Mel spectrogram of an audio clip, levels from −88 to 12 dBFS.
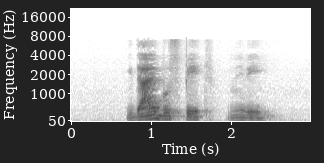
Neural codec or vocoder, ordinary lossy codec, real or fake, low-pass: codec, 16 kHz, 0.9 kbps, LongCat-Audio-Codec; AAC, 24 kbps; fake; 7.2 kHz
